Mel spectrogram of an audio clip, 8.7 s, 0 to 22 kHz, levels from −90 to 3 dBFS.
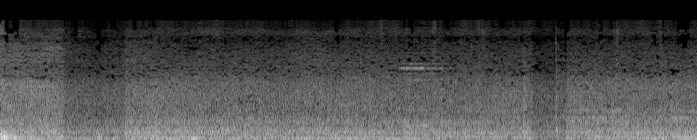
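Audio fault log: Throughout: transcoding between lossy codecs. Nothing above 12 kHz, with artefacts of differing character layered together, likely from a chain of low-bitrate codecs ending in Opus.
0.79–1.56 s and 6.65–7.08 s: one channel drops out. Shared content falls abruptly by about 6 dB, then recovers, likely because one stereo channel vanished before mono summing.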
